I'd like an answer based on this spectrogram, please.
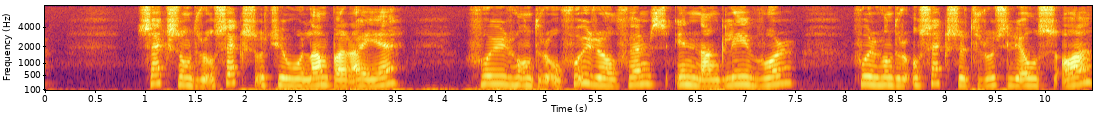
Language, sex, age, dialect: Faroese, female, 61+, Sandoy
